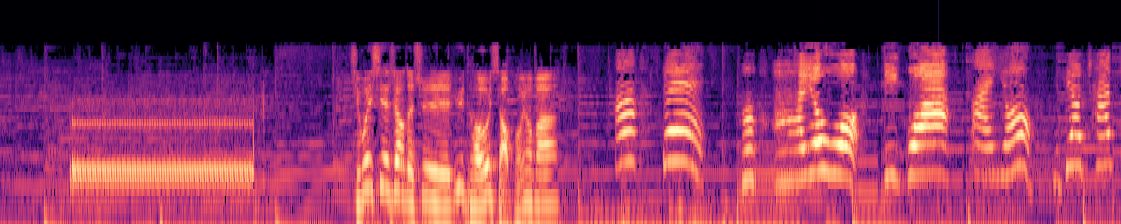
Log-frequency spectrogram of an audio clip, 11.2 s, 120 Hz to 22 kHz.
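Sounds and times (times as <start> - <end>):
two-pitch telephone ringback tone of a call-in phone call: 0.7 - 2.6
speech: 3.6 - 5.7, 7.4 - 11.2.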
